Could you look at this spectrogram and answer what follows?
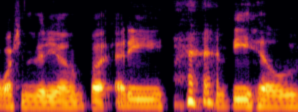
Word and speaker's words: Vigil: I don't know if people are watching the video, but Eddie Vhill V. The V is the Roman numeral for the fifth. Vhill spelled like Vigil.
